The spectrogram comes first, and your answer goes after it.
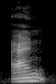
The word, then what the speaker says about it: an: correct form, and similarly whether it is a or an honest, it is an honest because her is silent here.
